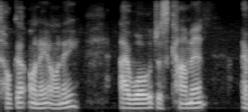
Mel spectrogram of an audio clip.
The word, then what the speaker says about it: Hoka One One: every time he says hoka on eone i will just comment i believe it's pronounced hoka one one like you're saying the number um and usually i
